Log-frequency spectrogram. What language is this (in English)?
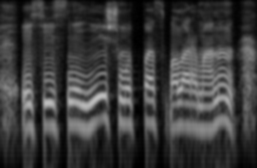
Kazakh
